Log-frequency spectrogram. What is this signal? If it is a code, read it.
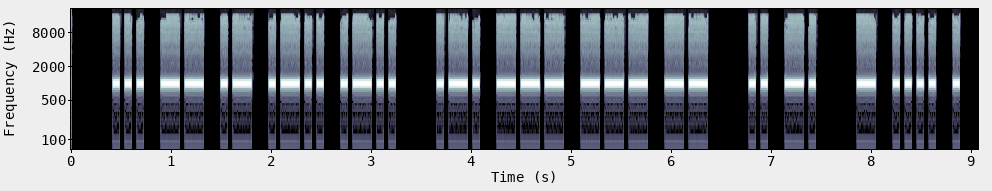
Morse code, heard as a keyed tone, about 20 wpm, 1000 Hz. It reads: SMALL ROOM IN THE
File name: qotdfiles / 20wpm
